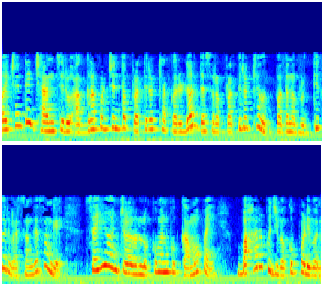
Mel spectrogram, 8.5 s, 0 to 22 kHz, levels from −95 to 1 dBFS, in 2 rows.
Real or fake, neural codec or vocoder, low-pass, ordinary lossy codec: real; none; 5.4 kHz; none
